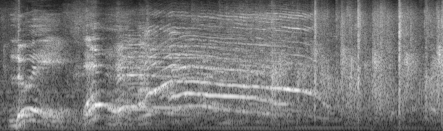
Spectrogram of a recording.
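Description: Young women laugh and cheer excitedly.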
